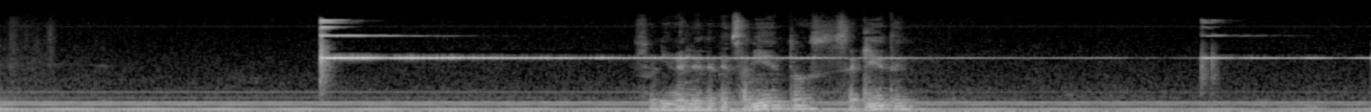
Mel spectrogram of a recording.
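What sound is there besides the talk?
singing bowl tones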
